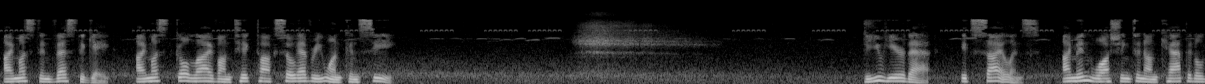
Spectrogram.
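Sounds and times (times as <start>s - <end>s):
crickets chirping: 0.0s - 12.0s
breathy hiss: 5.7s - 7.3s.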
